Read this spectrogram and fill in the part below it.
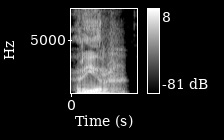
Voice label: "Rirkh", pronounciations; Fourth Way; Beelzebub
